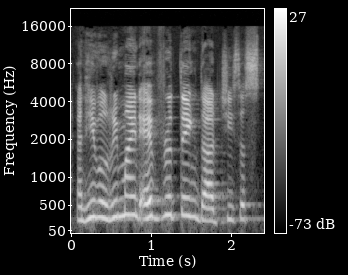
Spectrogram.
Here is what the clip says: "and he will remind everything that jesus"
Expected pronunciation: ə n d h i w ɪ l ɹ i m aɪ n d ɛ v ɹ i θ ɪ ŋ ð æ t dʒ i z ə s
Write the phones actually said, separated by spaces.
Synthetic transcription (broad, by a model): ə n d h i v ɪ l ɹ i m aɪ n d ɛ v ɹ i t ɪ ŋ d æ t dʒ i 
